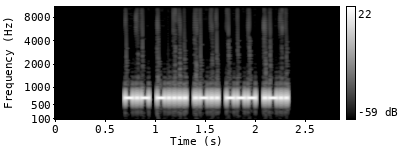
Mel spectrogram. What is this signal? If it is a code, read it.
Morse code, heard as a keyed tone, about 46 wpm, 700 Hz. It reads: K6LOL
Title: USA Call Signs - 2x Character Spacing - 45wpm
